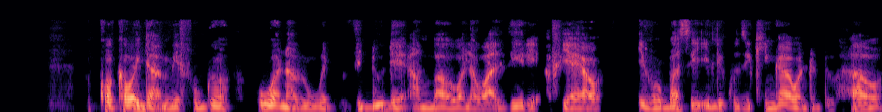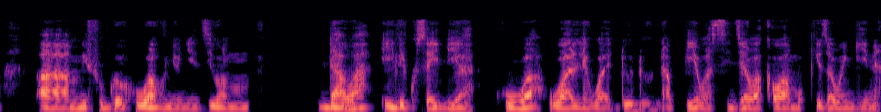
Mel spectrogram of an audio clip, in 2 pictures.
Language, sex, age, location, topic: Swahili, male, 25-35, Nakuru, agriculture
